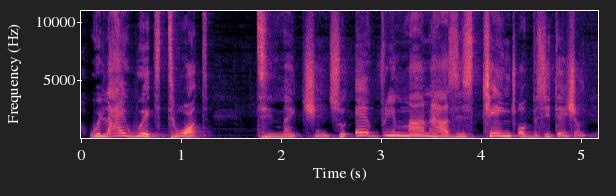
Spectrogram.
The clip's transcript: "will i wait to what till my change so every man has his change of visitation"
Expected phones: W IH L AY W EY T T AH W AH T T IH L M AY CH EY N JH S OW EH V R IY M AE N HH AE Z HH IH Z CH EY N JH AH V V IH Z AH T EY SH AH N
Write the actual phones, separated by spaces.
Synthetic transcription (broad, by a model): W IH L AY W EY T T AH W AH T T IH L M AY CH EY N JH S OW EH V R IY M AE N HH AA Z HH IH S CH EY N JH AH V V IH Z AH T EY SH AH N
